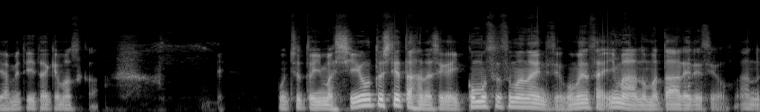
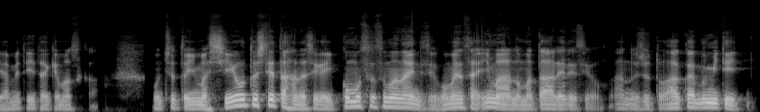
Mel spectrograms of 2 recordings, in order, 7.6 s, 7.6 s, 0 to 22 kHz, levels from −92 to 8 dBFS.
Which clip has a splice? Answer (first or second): second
